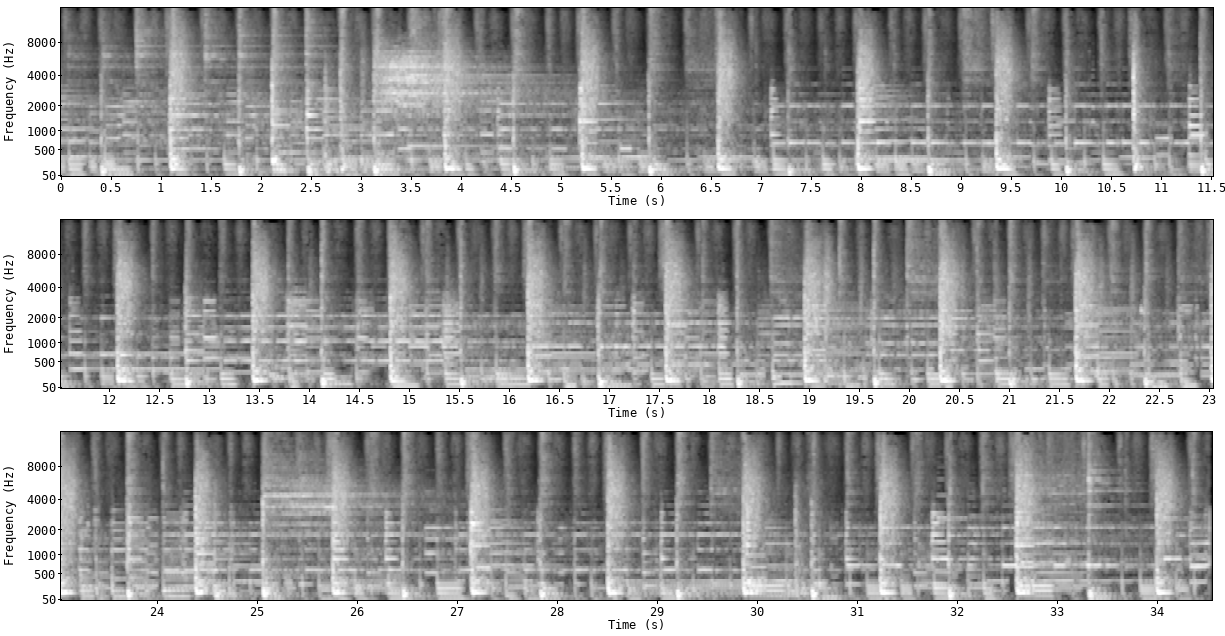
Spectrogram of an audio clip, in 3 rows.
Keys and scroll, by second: 2.0 ctrl+space, 3.7-5.1 typing, 10.0 x, 10.5 Escape, 11.5 ctrl+space, 12.1 x, 12.5 x, 14.1-17.6 typing, 16.2 Escape, 19.0 space, 20.0 Escape, 20.1 space, 21.4 r, 23.0 space, 23.2 r, 23.6 space, 25.1 b, 25.6 x, 28.9 space, 32.5 ctrl+space, 32.9 Escape, 33.1 space, 33.7 r, 34.0 b.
